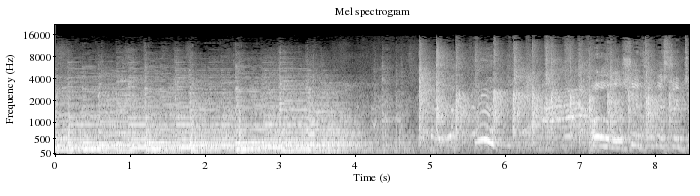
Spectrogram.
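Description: Boogie-woogie piano playing, its last notes dying away about four seconds in. The audience then breaks into clapping and whooping shouts.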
